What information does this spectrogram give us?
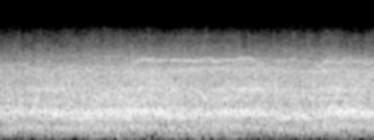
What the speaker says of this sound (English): the crowd totally enthused at this Wigan fight back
